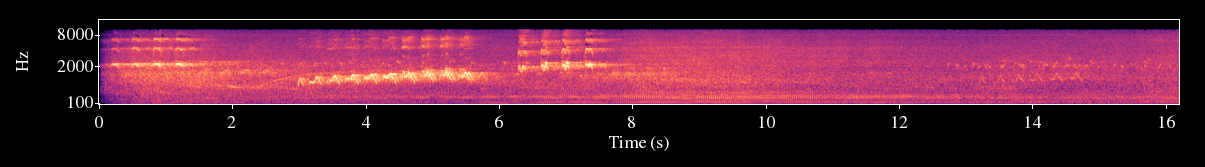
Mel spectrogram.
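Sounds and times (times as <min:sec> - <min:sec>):
bird song of quick chirping notes in the morning: 0:00.0 - 0:01.7, 0:02.6 - 0:08.6, 0:11.8 - 0:16.1.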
